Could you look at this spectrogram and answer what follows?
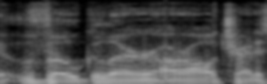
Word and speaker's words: Vogler: It's pronounced Vogler, says Deb.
